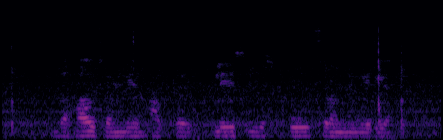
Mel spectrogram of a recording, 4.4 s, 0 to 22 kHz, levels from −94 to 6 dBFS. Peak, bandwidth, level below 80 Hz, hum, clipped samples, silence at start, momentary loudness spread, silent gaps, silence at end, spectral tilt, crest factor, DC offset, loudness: -42 dBFS; 15 kHz; -90 dBFS; none; under 0.1%; 0.05 s; 11 LU; none; 0 s; -6.5 dB/octave; 18 dB; under 0.1%; -61 LUFS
